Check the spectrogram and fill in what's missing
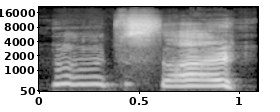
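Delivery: high, strained sorry through giggles; squeaky laughing sorry. Real, not acted. Streamer apologizing to chat, squeaking with laughter.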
